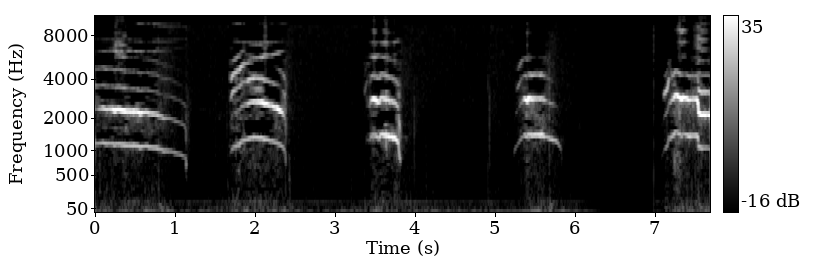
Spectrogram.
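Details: Kittens crying in a run of five loud, high meows, each under a second long, arched or falling in pitch, with a short gap of silence near the end and a faint hum beneath.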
